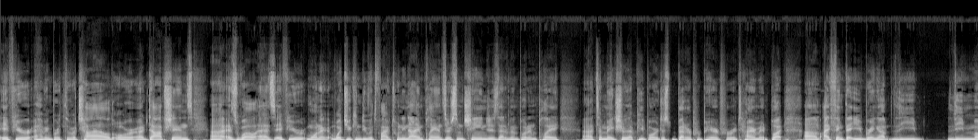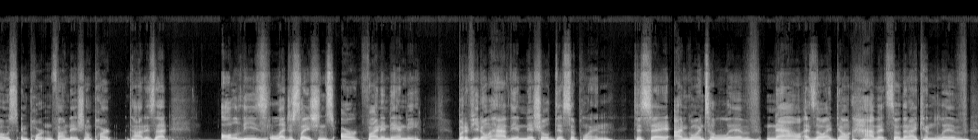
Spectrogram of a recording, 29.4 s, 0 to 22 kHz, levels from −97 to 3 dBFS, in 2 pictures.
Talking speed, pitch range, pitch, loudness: 195 wpm, 100-115 Hz, 105 Hz, -17 LUFS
